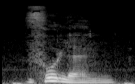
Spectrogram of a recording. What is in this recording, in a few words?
"voelen", Dutch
